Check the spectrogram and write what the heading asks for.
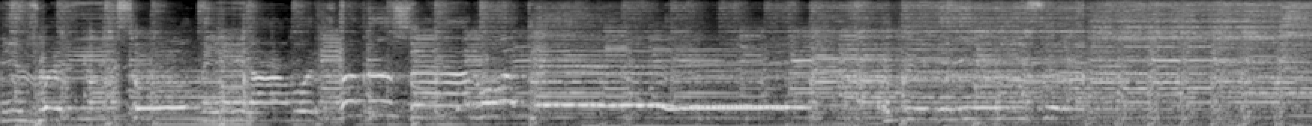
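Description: Live rock band playing: electric guitar, bass guitar and drum kit, with drum hits throughout and held, bending melody notes.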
